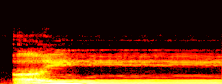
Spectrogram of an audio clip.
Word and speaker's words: أَن: دیتے ہیں، حالانکہ یہ نون کو ان نہیں پڑھا جائے گا، بلکہ اس کو یوں پڑھا جائے گا، إِلَّا أَن يَشَاءَ اللَّهُ۔ ناک میں آواز کو چھپا کے پڑھیں گے، این، اور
